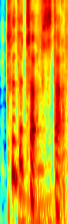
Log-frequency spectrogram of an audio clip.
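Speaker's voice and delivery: half-whispered under the breath, too soft to catch; mumbled. Real, not acted. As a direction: say it almost to yourself.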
